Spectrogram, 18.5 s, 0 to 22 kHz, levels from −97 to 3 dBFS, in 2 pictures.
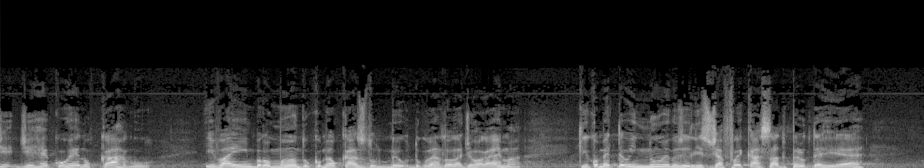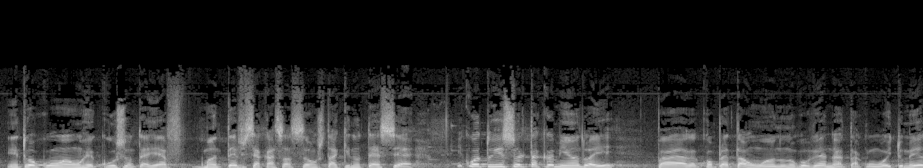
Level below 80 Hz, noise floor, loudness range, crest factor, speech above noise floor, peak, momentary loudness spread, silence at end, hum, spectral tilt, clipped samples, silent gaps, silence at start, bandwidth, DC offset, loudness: -50 dBFS; -47 dBFS; 2 LU; 16 dB; 28 dB; -4 dBFS; 8 LU; 0 s; none; -5.5 dB/octave; under 0.1%; none; 0 s; 11.5 kHz; under 0.1%; -20 LUFS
